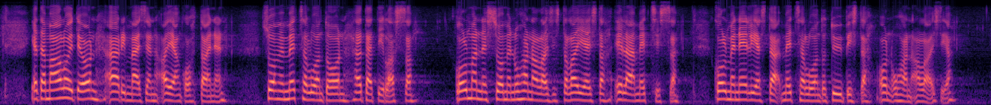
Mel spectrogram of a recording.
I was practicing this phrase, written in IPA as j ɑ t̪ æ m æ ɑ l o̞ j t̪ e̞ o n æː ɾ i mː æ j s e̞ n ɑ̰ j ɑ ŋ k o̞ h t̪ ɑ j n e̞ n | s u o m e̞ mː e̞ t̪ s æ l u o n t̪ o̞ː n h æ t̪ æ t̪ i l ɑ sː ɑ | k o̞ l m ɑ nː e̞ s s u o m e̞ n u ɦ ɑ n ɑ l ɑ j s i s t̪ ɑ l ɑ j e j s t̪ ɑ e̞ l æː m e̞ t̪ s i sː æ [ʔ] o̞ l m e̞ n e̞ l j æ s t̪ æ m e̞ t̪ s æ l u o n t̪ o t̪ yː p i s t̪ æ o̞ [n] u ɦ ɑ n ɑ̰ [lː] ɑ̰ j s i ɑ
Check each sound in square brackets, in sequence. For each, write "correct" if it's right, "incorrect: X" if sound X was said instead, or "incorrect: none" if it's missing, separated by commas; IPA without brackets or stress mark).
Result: incorrect: k, correct, incorrect: l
